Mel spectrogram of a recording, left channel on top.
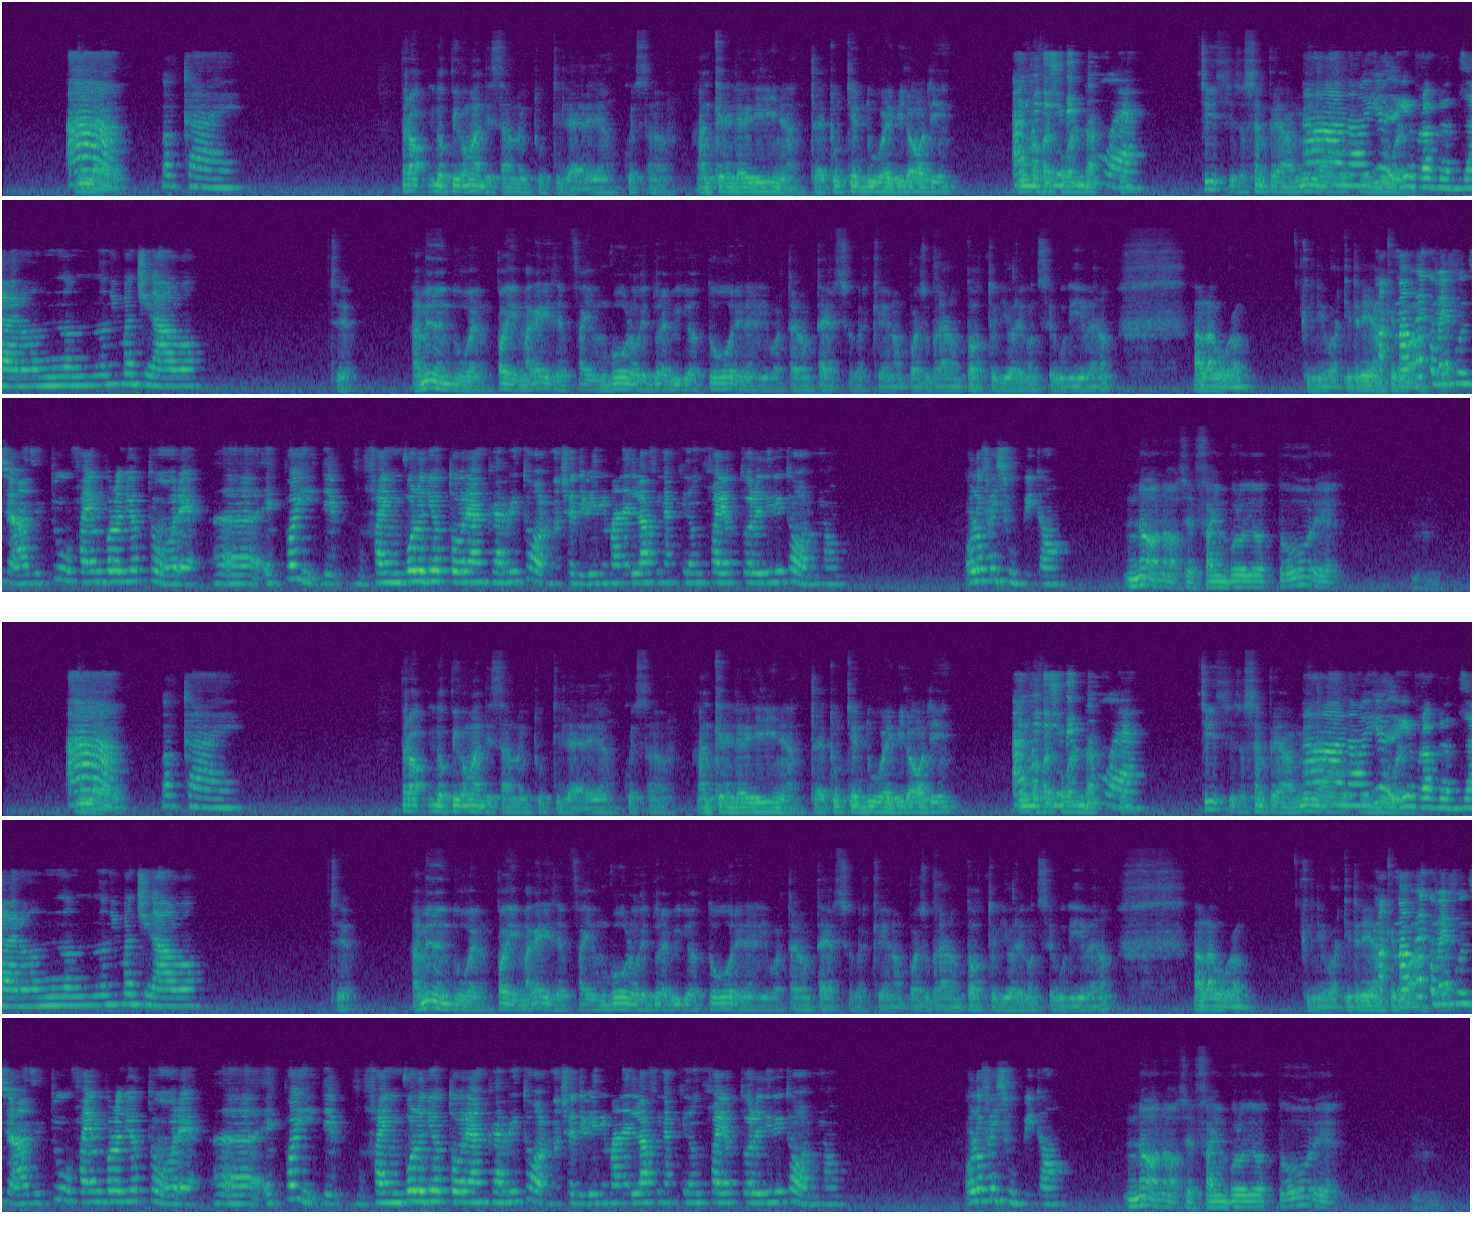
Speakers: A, on the right (about 60°); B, on the left (about 30°).
A: Ah,
B: nell'aereo.
A: okay.
B: Però i doppi comandi stanno in tutti gli aerei, eh, questo- anche negli aerei di linea, cioè tutti e due i piloti,
A: Ah,
B: uno
A: quindi
B: fa il
A: siete
B: comandante.
A: in 2.
B: Sì, sì, sono sempre almeno
A: Ah no,
B: in
A: io
B: due.
A: io proprio 0, non non non immaginavo.
B: Sì, almeno in due. Poi magari se fai un volo che dura più di otto ore, te ne devi portare un terzo perché non puoi superare un tot di ore consecutive, no? Al lavoro. Quindi porti tre, anche
A: Ma ma
B: quattro.
A: poi come funziona? Se tu fai un volo di 8 ore, ehm, e poi de fai un volo di 8 ore anche al ritorno, cioè devi rimanere là fino a che non fai 8 ore di ritorno? O lo fai subito?
B: No, no, se fai un volo di otto ore, mh,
